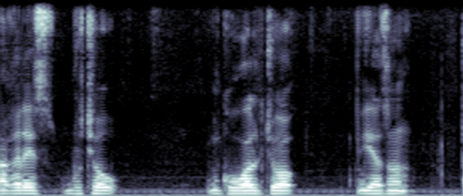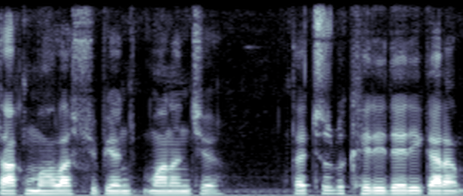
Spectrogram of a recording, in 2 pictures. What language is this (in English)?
Kashmiri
